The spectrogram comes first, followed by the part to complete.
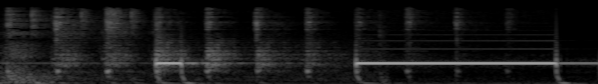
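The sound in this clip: Radio hourly time signal: a brief high pip, then a single long, steady beep held for about a second. A run of sharp percussive bursts comes before it.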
